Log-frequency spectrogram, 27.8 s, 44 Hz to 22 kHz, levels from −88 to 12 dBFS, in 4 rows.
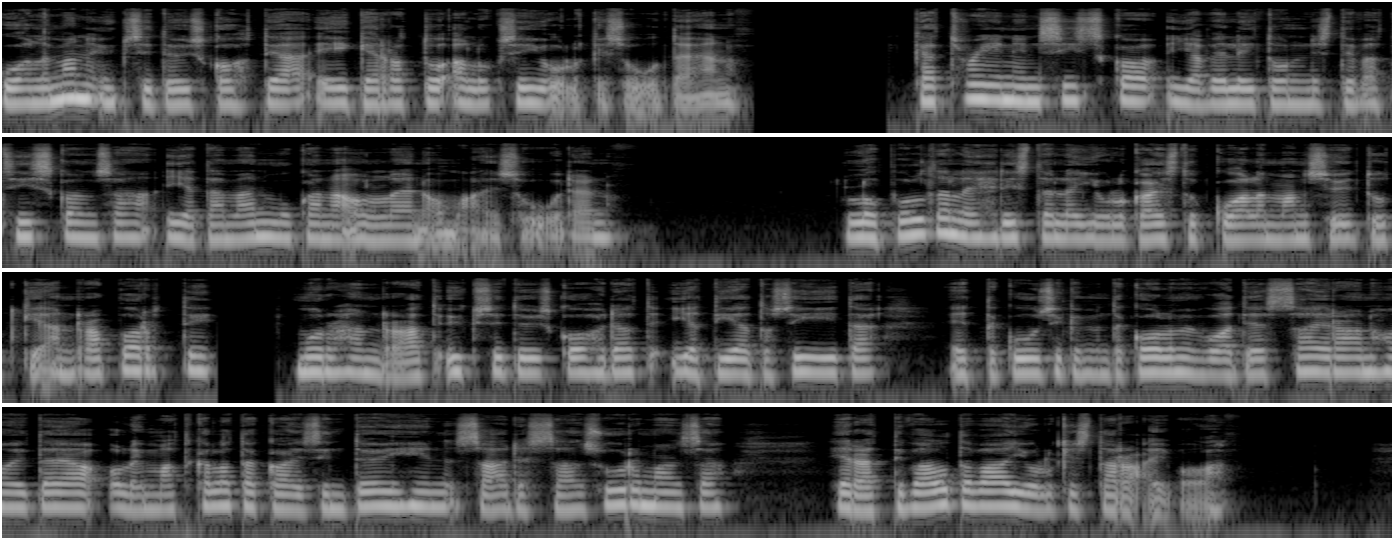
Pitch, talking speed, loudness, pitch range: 185 Hz, 90 wpm, -26 LUFS, 175-195 Hz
